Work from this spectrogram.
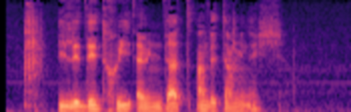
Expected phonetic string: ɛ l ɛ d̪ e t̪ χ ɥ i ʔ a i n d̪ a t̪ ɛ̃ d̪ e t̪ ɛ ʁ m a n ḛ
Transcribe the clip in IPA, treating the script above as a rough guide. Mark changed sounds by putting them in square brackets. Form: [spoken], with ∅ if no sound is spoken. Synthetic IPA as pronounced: [i] l ɛ d̪ e t̪ χ ɥ i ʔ a [y] n d̪ a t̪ ɛ̃ d̪ e t̪ ɛ ʁ m [i] n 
